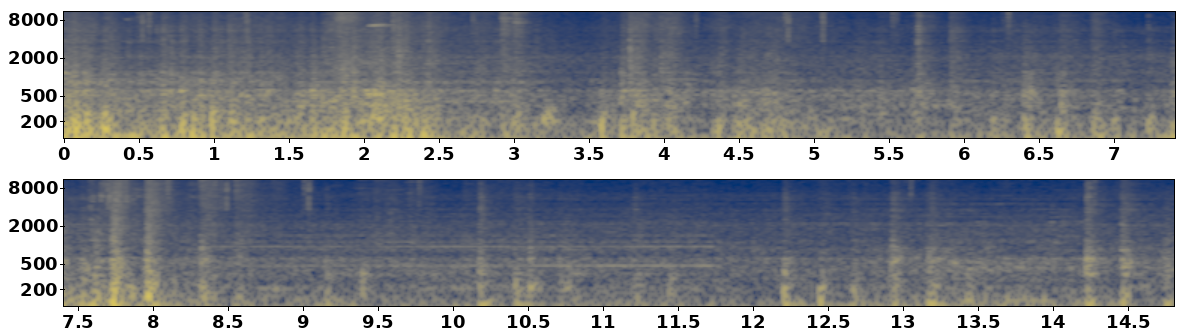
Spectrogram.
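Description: Wind rushes past a moving train.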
